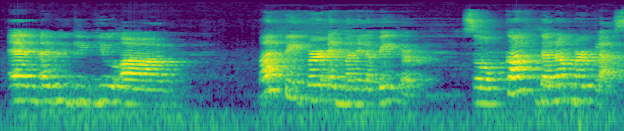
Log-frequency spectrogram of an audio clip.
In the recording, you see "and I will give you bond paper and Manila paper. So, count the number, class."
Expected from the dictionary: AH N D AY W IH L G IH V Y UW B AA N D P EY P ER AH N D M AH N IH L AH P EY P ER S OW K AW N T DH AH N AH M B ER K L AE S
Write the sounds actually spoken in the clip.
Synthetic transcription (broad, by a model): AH N D AY W IH L G IH V Y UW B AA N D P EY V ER AH N D M AH N IH L AH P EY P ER S OW K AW T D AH N AH M B ER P L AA S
